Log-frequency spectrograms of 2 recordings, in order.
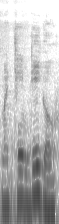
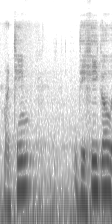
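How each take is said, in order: First: The h in the surname is silent. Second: The h in the surname is sounded. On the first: This is how it is said in Spanish. The speaker calls it right. "in Spanish you don't pronounce the H" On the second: This is how people commonly say it. The speaker calls it wrong. "is how you you hear it pronounced"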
